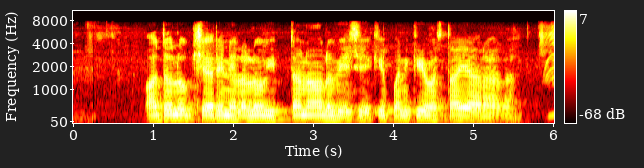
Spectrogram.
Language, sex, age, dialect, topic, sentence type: Telugu, male, 18-24, Southern, agriculture, question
